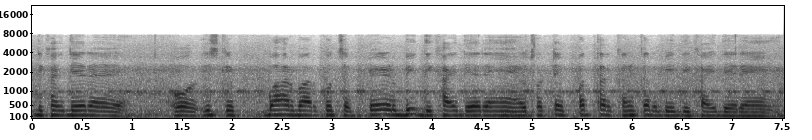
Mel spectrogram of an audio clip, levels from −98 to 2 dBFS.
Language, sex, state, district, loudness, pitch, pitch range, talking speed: Hindi, male, Rajasthan, Bikaner, -14 LUFS, 155 Hz, 145-165 Hz, 185 wpm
